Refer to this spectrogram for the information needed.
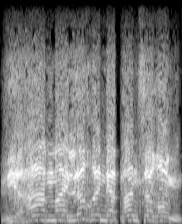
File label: voice message player tank hit, crew tanks german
